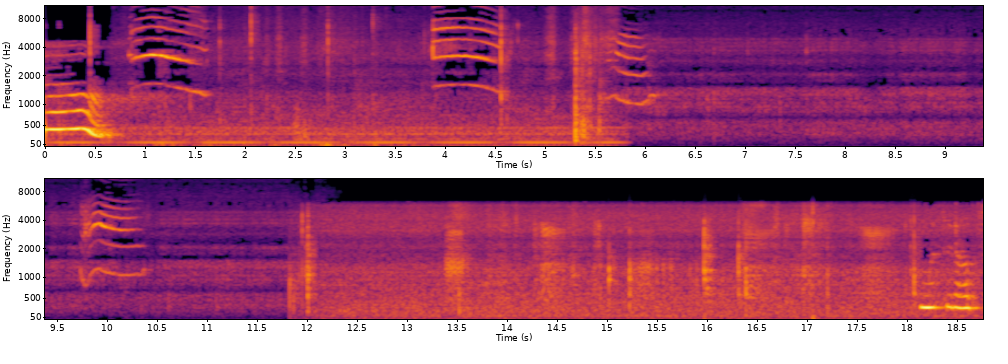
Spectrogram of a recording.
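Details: Kitten meowing and talking indoors: a few clear, arching meows with bright rising-and-falling harmonics early on and another pair near ten seconds, then a stretch of rustling, clattering room noise.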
